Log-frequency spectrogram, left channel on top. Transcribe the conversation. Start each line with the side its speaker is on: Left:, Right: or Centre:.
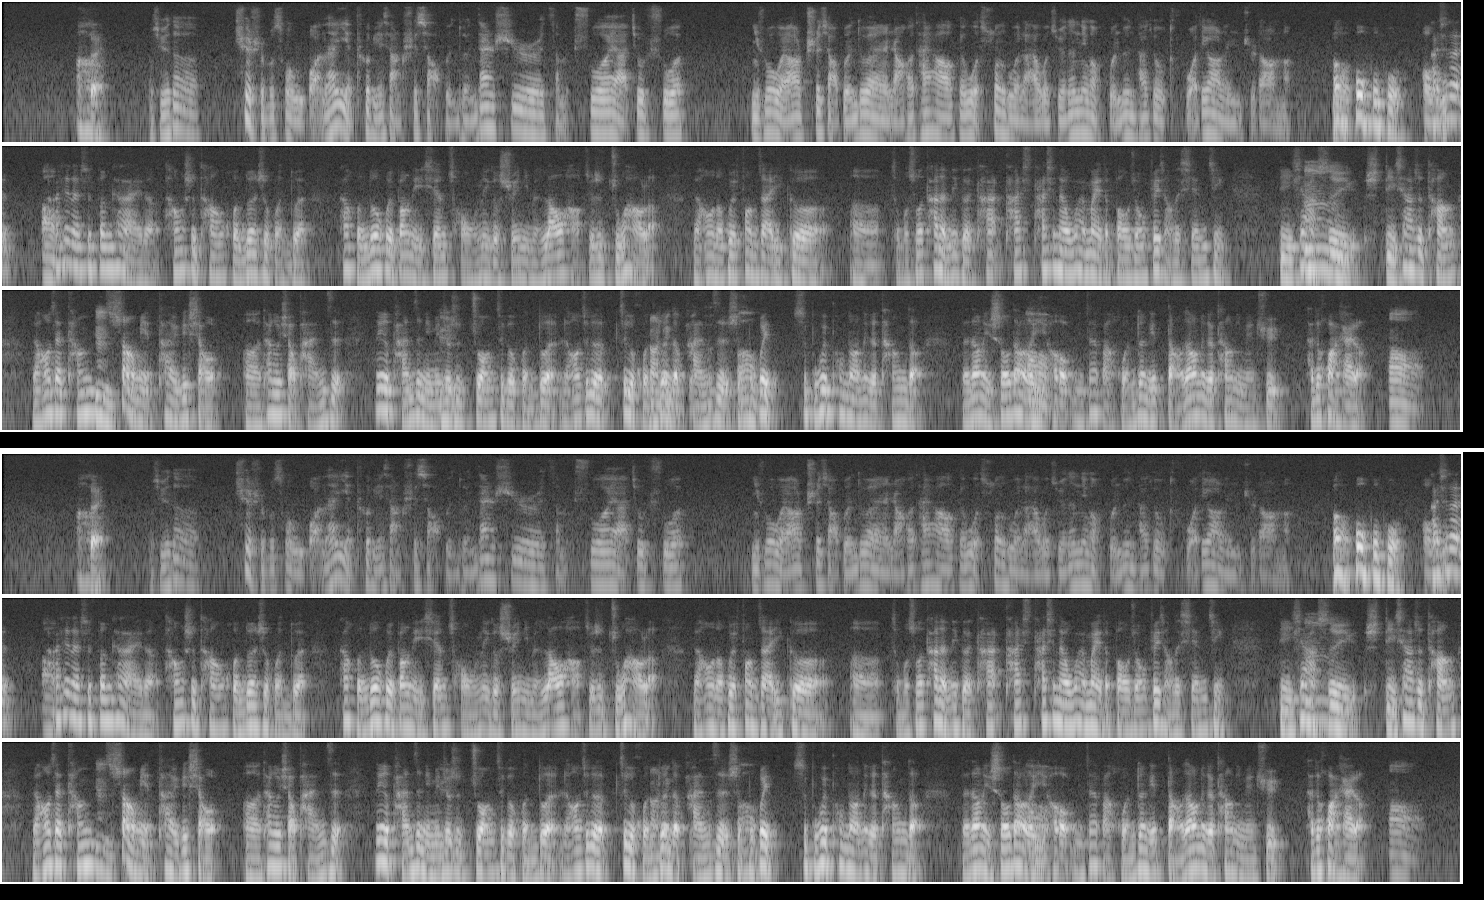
Left: 啊，
Right: 对。
Left: 我觉得确实不错。我呢也特别想吃小馄饨，但是怎么说呀？就是说，你说我要吃小馄饨，然后他要给我送过来，我觉得那个馄饨它就坨掉了，你知道吗？
Right: 哦，
Left: 就
Right: 不不不，
Left: 头哦，
Right: 它现在它现在是分开来的，汤是汤，馄饨是馄饨。它馄饨会帮你先从那个水里面捞好，就是煮好了，然后呢会放在一个呃，怎么说？它的那个它它它现在外卖的包装非常的先进，底下是一是底下是汤，
Left: 嗯
Right: 然后在汤上面它有一个小呃，
Left: 嗯
Right: 它有个小盘子，那个盘子里面就是装这个馄饨，
Left: 嗯，
Right: 然后这个这个馄饨的盘子是不会是不会碰到那个汤的。
Left: 装这个馄饨哦
Right: 等到你收到了以后，
Left: 哦
Right: 你再把馄饨给倒到那个汤里面去，它就化开了。
Left: 哦。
